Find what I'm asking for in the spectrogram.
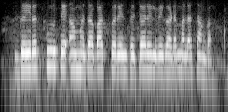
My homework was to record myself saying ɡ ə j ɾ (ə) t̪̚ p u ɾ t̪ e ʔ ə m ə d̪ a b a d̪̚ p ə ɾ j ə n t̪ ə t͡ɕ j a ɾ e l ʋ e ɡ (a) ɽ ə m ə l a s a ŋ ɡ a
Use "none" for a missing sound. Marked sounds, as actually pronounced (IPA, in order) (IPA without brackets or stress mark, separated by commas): ə, a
